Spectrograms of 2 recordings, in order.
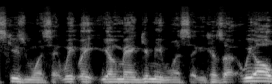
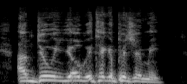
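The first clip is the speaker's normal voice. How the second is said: mocking, preening show-off guy voice; 6 semitones higher than usual. Mocking men who ask friends for photos: mocking imitation of a guy posing. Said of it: "I'm just saying".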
